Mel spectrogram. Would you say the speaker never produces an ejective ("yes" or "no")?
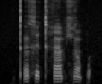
no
